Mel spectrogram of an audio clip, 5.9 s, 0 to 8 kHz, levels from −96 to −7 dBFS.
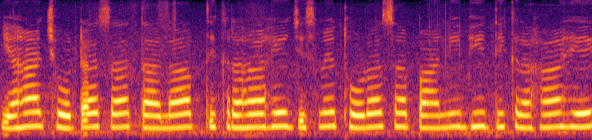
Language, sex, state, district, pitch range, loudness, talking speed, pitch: Hindi, female, Chhattisgarh, Rajnandgaon, 275-295 Hz, -14 LUFS, 160 wpm, 290 Hz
